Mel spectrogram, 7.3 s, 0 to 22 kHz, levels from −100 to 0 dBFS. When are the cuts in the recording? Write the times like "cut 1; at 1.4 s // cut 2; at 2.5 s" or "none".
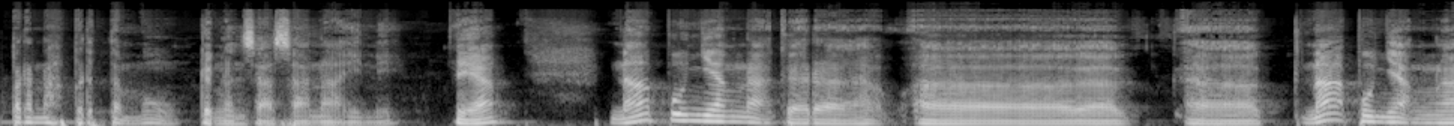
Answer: cut 1; at 0.9 s // cut 2; at 2.1 s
